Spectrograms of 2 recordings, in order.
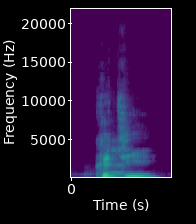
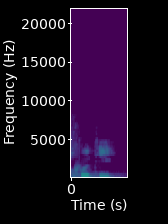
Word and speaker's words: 굳이: so they are pronounced as 같이, Kachi and instead of kati, Kuji. 굳이, instead of Kuji. kudi.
